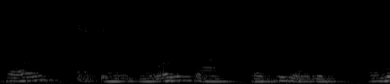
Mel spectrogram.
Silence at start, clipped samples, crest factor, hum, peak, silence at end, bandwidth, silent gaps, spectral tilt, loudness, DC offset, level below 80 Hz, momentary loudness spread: 0 s; under 0.1%; 16 dB; none; -40 dBFS; 0 s; over 20 kHz; none; -6.5 dB/octave; -57 LUFS; under 0.1%; -78 dBFS; 7 LU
